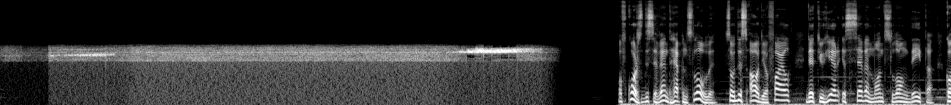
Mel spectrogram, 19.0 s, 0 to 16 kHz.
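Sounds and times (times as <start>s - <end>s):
thin whistling tone: 0.0s - 2.6s, 9.0s - 11.2s
static hiss: 0.0s - 11.2s.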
